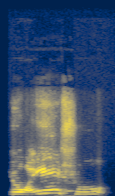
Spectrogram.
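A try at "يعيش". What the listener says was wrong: Jangan you, jangan ya. Ya, aslinya berpenyakit 3 huruf saja. Asya. Coba ya isu terus.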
